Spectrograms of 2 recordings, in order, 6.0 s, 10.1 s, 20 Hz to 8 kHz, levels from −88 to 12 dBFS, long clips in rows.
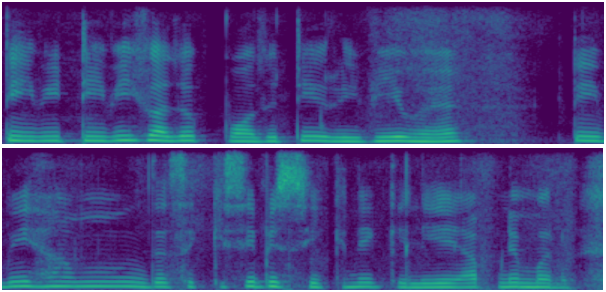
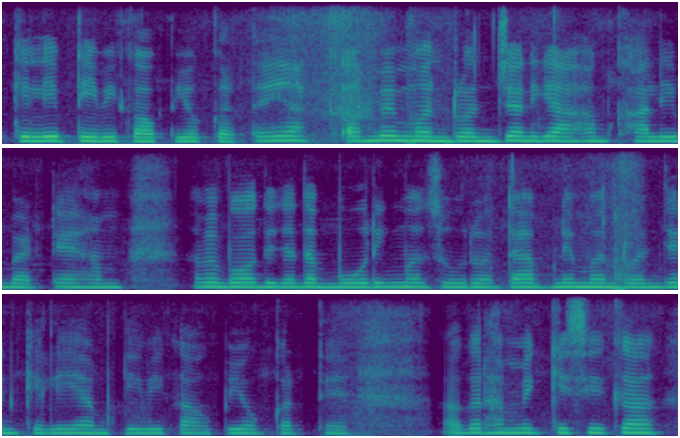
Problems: constant background noise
